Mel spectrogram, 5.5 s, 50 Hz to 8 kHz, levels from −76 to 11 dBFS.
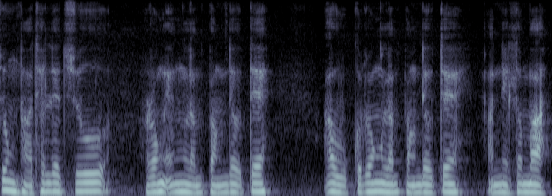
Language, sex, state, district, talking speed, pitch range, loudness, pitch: Mizo, male, Mizoram, Aizawl, 195 wpm, 115-125 Hz, -18 LUFS, 120 Hz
